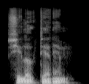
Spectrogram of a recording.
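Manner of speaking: ordinary delivery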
